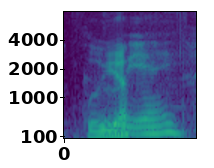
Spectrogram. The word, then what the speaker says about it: Kaluuya: Is that how you say his name? – Kaluuya. Kaluuya.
